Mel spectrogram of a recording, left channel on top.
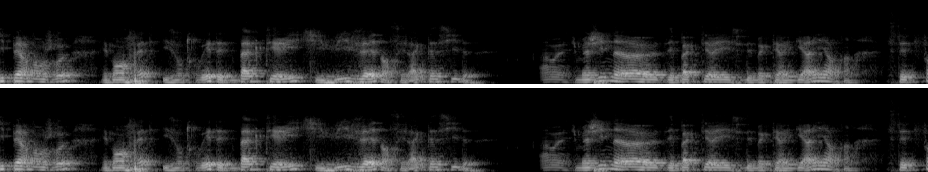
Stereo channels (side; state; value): both; identical; correlation 1.00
